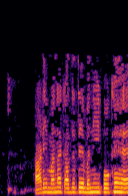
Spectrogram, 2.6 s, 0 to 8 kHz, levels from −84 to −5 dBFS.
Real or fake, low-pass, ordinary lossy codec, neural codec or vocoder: real; 7.2 kHz; MP3, 24 kbps; none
